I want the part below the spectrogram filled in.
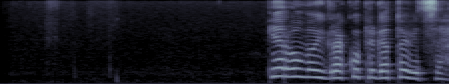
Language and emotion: Russian, neutral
